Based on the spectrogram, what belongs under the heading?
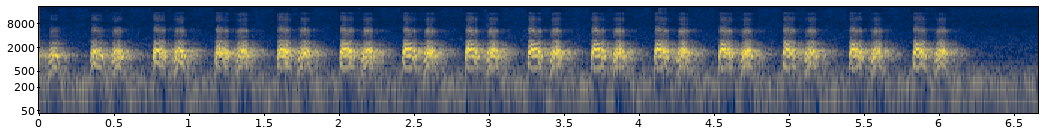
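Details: Calling female chakor, the chukar partridge: a long, very regular series of loud, raspy chuck notes, roughly two or three per second, about fifteen in all, ending abruptly into quiet.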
